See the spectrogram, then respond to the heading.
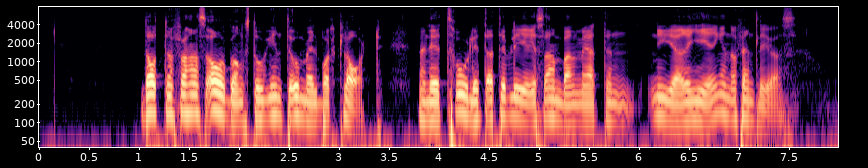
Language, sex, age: Swedish, male, 38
